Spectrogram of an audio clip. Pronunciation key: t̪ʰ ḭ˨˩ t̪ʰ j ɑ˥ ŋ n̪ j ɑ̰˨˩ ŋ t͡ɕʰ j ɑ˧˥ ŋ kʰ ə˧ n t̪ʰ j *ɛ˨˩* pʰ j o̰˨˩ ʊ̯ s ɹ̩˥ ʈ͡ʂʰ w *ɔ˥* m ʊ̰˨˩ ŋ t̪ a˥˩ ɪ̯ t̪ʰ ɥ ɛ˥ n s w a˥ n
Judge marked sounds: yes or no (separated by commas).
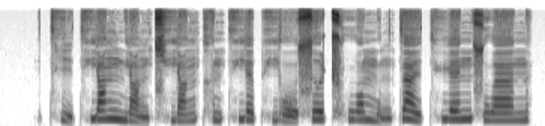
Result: no, yes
